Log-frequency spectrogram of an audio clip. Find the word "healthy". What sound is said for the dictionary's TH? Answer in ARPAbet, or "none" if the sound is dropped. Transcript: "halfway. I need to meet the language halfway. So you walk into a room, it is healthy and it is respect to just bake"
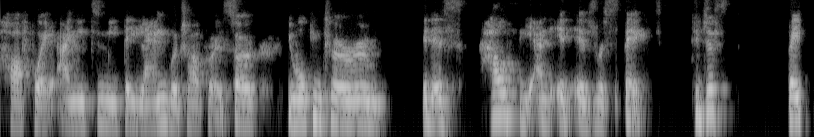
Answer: TH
